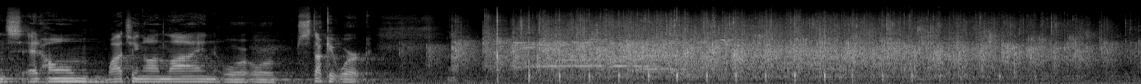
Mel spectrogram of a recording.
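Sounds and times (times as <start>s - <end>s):
speech: 0.0s - 4.6s
audience applause at commencement ceremony: 4.3s - 11.4s.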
